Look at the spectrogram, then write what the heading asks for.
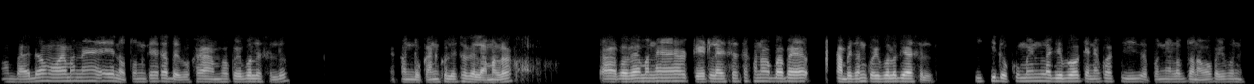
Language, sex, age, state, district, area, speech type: Assamese, male, 18-30, Assam, Majuli, urban, conversation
